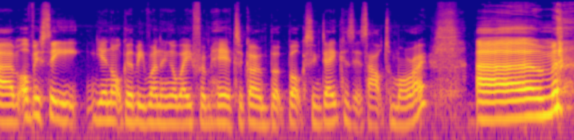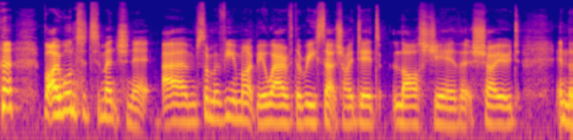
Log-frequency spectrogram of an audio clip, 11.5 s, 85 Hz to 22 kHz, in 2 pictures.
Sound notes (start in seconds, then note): 5.6 chuckles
